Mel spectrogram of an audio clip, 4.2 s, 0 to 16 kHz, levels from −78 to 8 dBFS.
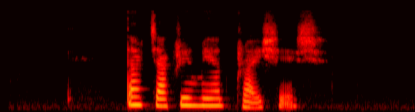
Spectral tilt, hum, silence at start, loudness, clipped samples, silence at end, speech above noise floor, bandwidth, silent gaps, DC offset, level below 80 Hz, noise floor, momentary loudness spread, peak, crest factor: -4.5 dB/octave; none; 1.25 s; -32 LUFS; under 0.1%; 0.95 s; 40 dB; 11.5 kHz; none; under 0.1%; -86 dBFS; -71 dBFS; 11 LU; -14 dBFS; 20 dB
